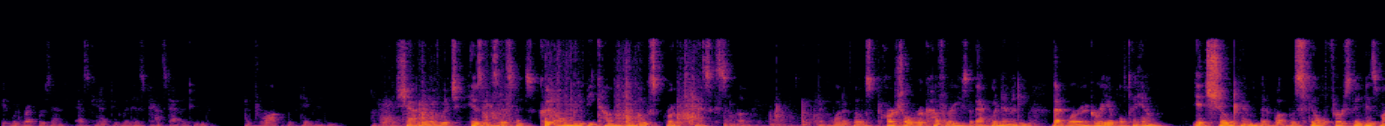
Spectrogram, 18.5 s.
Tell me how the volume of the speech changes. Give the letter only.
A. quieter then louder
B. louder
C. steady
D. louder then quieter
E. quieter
B.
